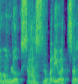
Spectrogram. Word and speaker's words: सहस्र: मैं वापस कहना चाहूंगा वहां त्र शब्द नहीं है, वहां र शब्द है। सहस्र, सहस्र परिवत्सर, हम उसको हिंदी में जब बोलेंगे तब वो सहस्त्र बनेगा, लेकिन संस्कृत में जब उसका प्रोनाउंसिएशन होगा तो वो प्रोनाउंसिएशन उसका सहस्त्र होगा। तो मुझे सिर्फ इतना कहना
